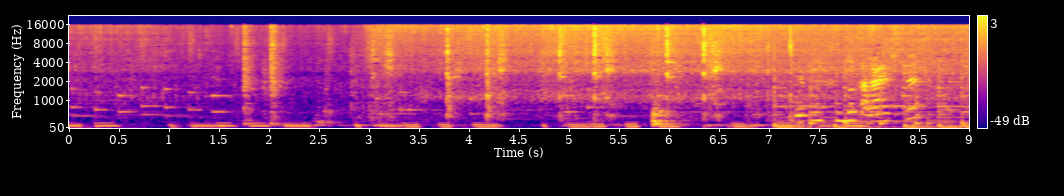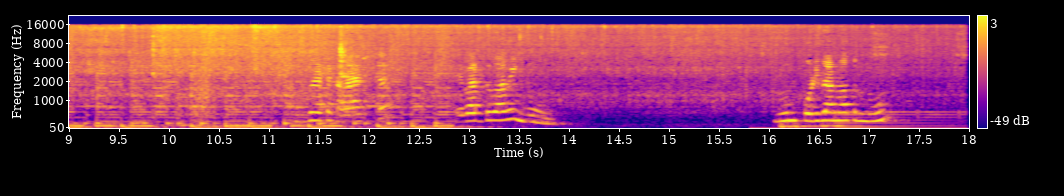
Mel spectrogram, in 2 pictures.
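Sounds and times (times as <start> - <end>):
masala sizzling in hot oil: 0.0 - 18.0
spoon scraping a pan: 2.5 - 7.6.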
